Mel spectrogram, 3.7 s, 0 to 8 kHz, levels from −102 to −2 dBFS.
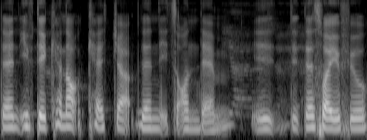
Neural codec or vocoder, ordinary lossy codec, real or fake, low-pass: none; none; real; none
